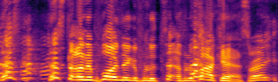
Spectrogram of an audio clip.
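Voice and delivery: loud and high, amused; excited laughing. Real, not acted. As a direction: laugh out the realisation. Laughing recognition of someone.

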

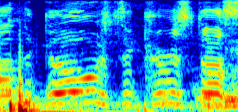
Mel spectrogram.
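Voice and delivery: loud, high mock panic; excited shouting. Real, not acted. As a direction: shout it like a curse struck. Mic falls, blame the ghost.

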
